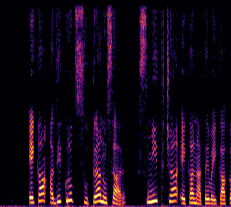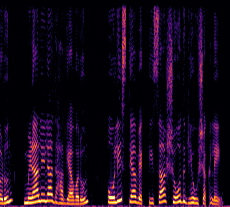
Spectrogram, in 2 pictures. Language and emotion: Marathi, neutral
